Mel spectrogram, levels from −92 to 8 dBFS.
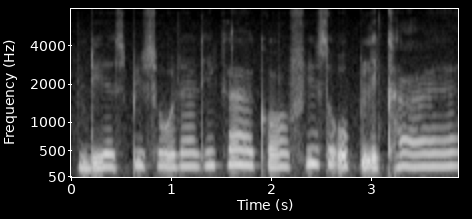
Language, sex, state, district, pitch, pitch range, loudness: Hindi, male, Bihar, Patna, 230 Hz, 225-245 Hz, -16 LUFS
